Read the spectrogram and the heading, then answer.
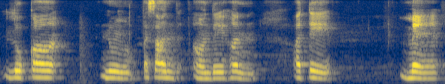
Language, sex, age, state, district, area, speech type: Punjabi, female, 45-60, Punjab, Jalandhar, urban, spontaneous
